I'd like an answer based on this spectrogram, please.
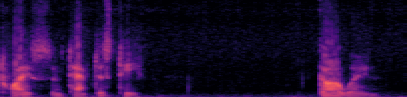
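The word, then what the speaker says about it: Gawaine: and tapped his teeth God Wayne I suppose he said out loud doubtfully it would have pronounced it kohalen in the North you can't tell with ancient languages then he put down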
